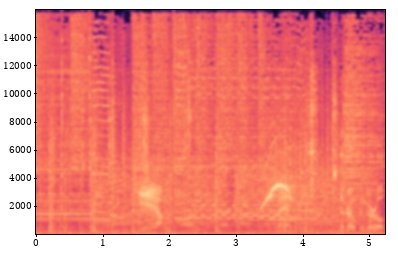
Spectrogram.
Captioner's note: gate opens, hoof beats; whistling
